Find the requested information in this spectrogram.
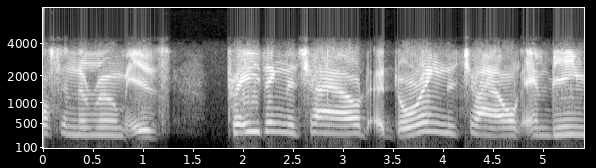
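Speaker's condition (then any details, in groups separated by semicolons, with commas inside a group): Cerebral palsy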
